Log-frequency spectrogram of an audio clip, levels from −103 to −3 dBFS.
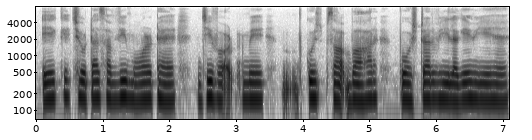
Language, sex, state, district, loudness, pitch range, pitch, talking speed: Hindi, female, Uttar Pradesh, Gorakhpur, -16 LUFS, 155-165 Hz, 160 Hz, 120 wpm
